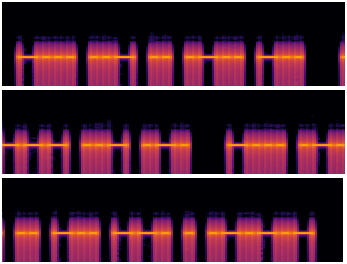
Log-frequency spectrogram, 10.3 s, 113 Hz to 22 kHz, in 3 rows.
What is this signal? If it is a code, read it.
Morse code, heard as a keyed tone, about 20 wpm, 700 Hz. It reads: BUILD OUR BRIDGE.
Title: Sentences from Top 1200 Words 20wpm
